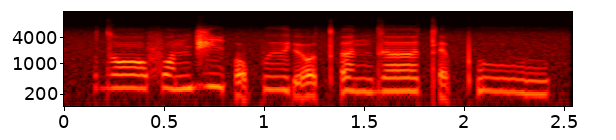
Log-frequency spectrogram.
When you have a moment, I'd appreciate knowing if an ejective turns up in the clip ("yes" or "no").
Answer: yes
